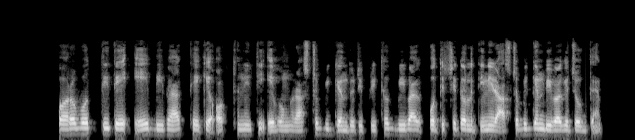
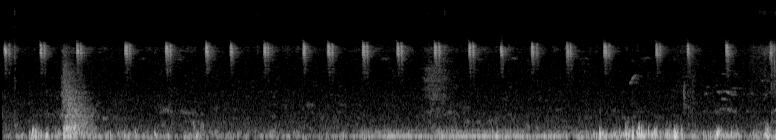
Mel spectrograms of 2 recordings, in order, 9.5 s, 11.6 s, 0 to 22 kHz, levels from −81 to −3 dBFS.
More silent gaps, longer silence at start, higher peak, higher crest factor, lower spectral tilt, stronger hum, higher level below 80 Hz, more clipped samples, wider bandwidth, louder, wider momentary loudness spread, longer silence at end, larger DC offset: first, 2.79-2.84 s, 3.44-3.49 s, 6.38-6.44 s vs none; first, 0.9 s vs 0.05 s; first, -2 dBFS vs -12 dBFS; about the same, 16 dB vs 20 dB; about the same, -4.5 dB/octave vs -4 dB/octave; neither; second, -62 dBFS vs -38 dBFS; neither; second, 7.8 kHz vs 17 kHz; first, -19 LUFS vs -33 LUFS; second, 8 LU vs 11 LU; first, 0.5 s vs 0 s; neither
